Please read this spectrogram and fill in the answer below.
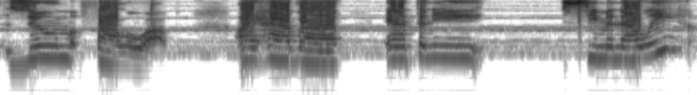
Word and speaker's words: Simonelli: I have Anthony Simonelli. Am I pronouncing that right, Anthony? And Jason Nappi here following up. Simonelli, yes. I always say it wrong.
